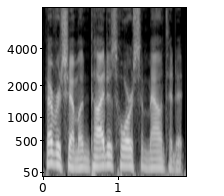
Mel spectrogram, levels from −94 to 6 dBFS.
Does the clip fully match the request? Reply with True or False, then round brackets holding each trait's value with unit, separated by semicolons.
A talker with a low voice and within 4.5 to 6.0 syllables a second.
False (110 Hz; 6.4 syllables/s)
